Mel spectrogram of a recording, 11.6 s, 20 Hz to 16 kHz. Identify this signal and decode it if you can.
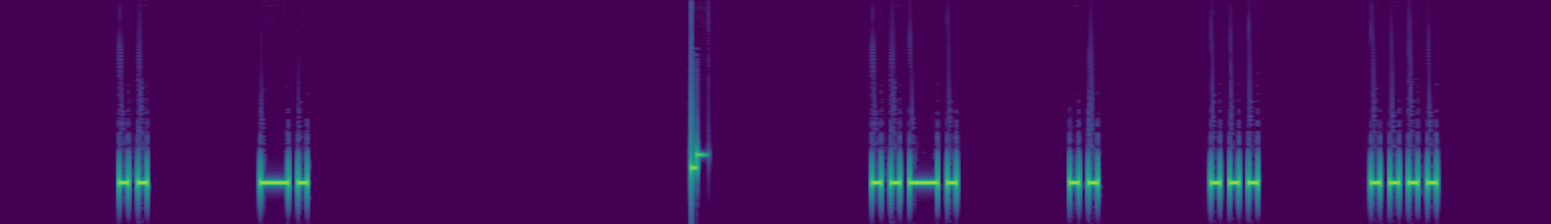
Morse code, heard as a keyed tone, about 17 wpm, spaced as for 8 wpm, 700 Hz. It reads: IN FISH
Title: 4x Character Spacing - Top 300 Words - 17wpm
